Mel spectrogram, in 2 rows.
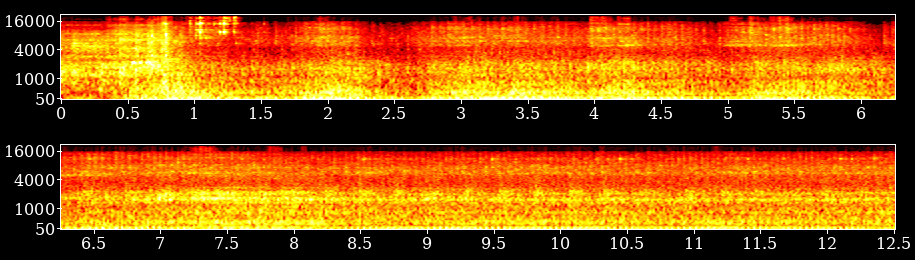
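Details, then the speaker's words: One of the fleet cars (CityRover, 2CV, Invacar or Toyota Tercel) after five months locked up: it catches with uneven revving blips, then settles into a steady low drone, running normally again after storage. "oh how I have missed that noise right"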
